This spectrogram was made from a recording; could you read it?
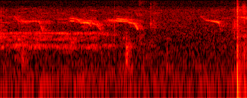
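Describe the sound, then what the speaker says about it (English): Quiet domestic chickens on a mountainside clucking and chirping softly nearby, with scattered brief calls and a sharp knock near the end. "Where did these chickens come from?"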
